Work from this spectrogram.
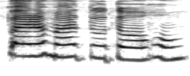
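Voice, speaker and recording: A young Filipino woman playing a naive, devoted daughter in a radio drama, plaintive, halting and emotional. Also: sits high, steady tone, no room sound. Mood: drunk, giddy. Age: young adult.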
